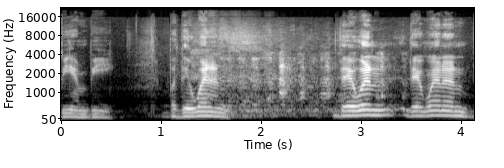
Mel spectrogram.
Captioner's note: audience laughing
